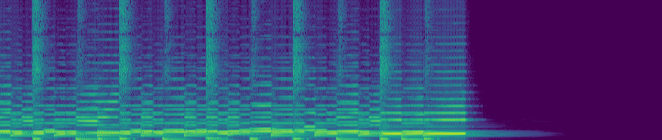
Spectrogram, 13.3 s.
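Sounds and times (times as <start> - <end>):
Belgian schottische dance music: 0.0 - 9.5.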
